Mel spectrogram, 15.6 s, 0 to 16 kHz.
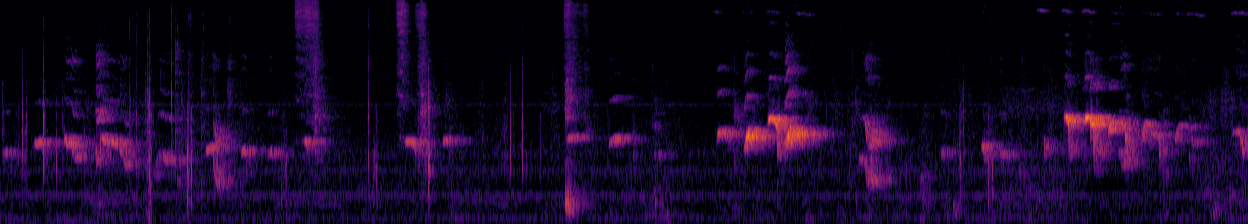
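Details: Whining Siberian Husky puppies from 2015: scattered short, high whimpers broken by clicks and rustling, then louder, rising squeals in two bursts near the end.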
